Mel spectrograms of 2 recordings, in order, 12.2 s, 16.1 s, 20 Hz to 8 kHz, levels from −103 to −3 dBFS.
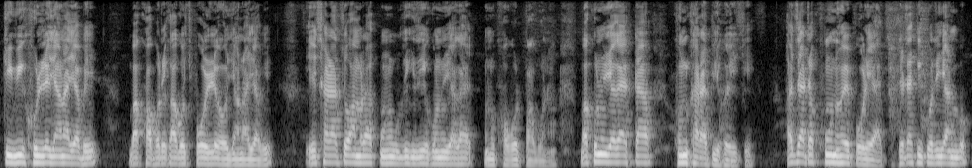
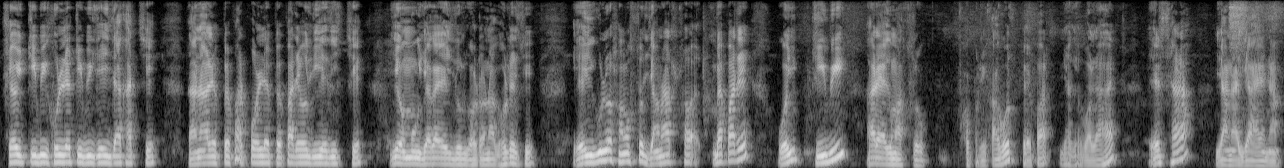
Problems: background sounds at intervals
